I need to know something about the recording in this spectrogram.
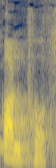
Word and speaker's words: কণ্ঠ: কণ্ঠ লিখছি কণ্ঠ, কণ্ঠ উচ্চারণ করছি না, করছি কণ্ঠ।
